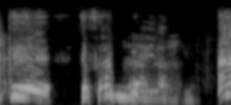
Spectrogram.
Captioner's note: exclaiming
